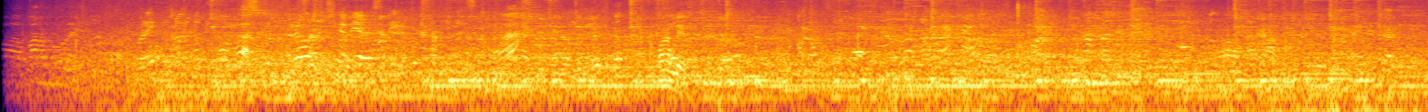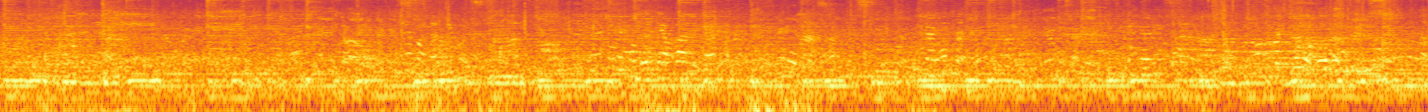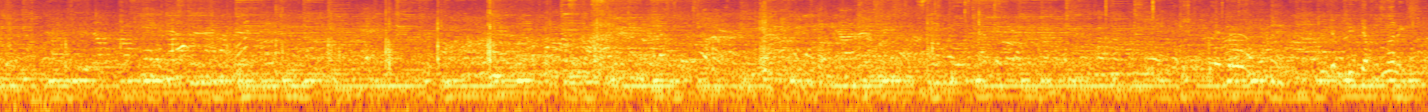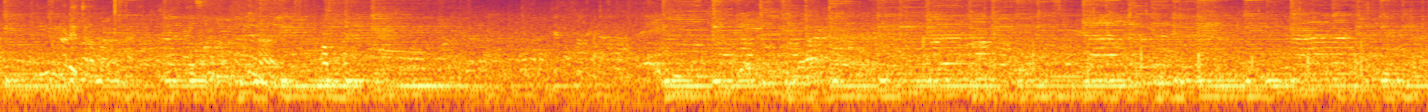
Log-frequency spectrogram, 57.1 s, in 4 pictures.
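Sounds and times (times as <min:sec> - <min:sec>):
busker's acoustic guitar: 0:00.8 - 0:57.1
busker man singing in Greek: 0:51.9 - 0:57.1.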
